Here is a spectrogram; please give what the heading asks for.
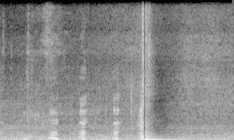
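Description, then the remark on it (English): A car engine is started in cold January weather in Winnipeg, Canada: it cranks with three quick rhythmic whirs, then catches with a louder, deeper burst before settling into a low idle. “I'm going to start my car.”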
